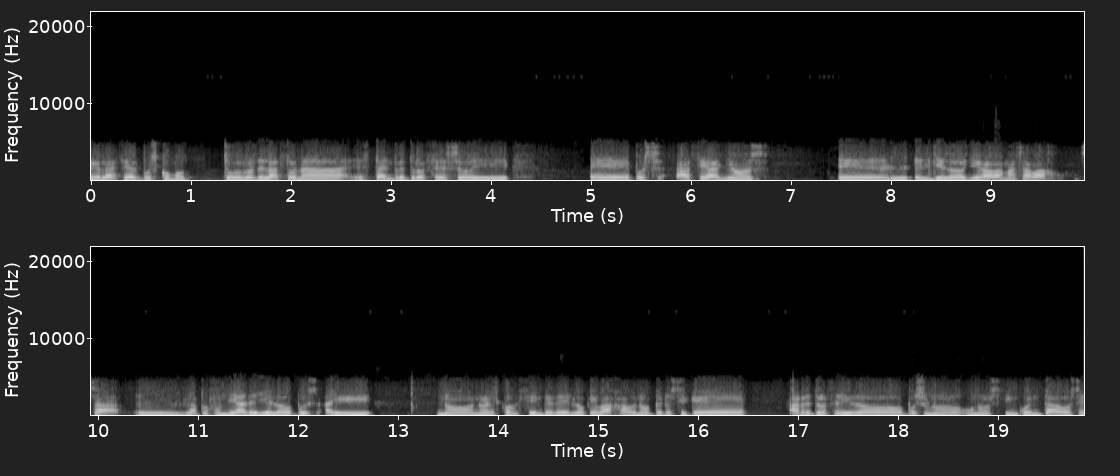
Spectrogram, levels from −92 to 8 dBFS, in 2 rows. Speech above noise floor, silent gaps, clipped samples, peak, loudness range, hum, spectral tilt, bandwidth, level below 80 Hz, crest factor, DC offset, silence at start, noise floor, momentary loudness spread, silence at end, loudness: 45 dB; none; under 0.1%; -6 dBFS; 2 LU; none; -10.5 dB/octave; 5.2 kHz; -66 dBFS; 18 dB; under 0.1%; 0 s; -69 dBFS; 7 LU; 0 s; -25 LUFS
